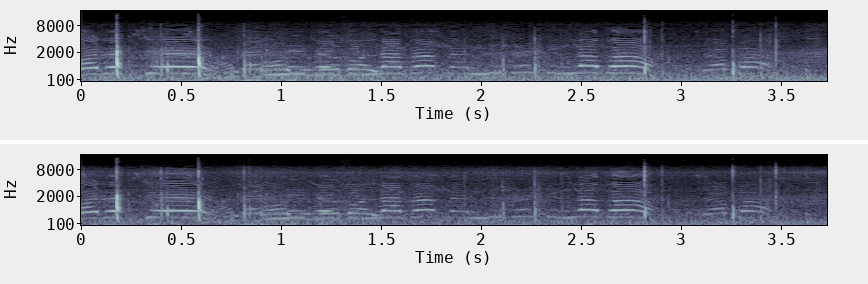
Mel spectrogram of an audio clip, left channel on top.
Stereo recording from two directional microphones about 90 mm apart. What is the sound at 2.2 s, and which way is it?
Run, 25° right (ahead or behind).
